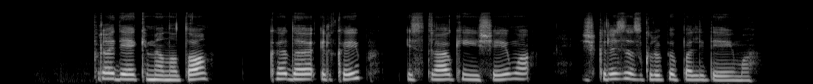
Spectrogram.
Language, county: Lithuanian, Kaunas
